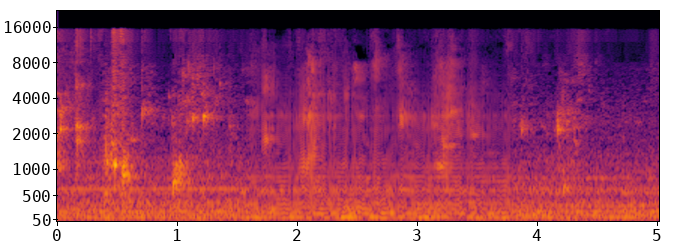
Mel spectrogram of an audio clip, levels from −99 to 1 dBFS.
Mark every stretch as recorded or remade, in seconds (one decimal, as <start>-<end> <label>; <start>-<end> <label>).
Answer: 0.0-1.6 recorded; 1.6-3.8 remade; 3.8-5.0 recorded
